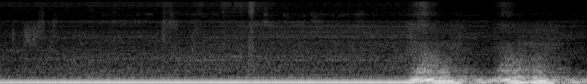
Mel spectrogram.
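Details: 2003 Pontiac Vibe GT 2ZZ-GE with PPE long-tube header, mid pipe and high-flow cat, no muffler yet (Borla XS pending): deep steady idle drone, then two hard rev blips with a loud raspy boom; open exhaust.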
